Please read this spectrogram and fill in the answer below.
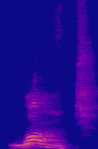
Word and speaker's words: won't: Won't. Won't. Yes, but remember this letter over here, the W, right? It's gonna sound like the U in Spanish.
